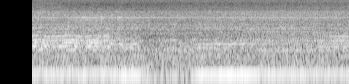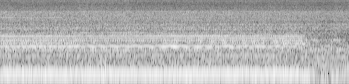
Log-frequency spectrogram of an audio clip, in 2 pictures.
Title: Webasto macht Geräusche / strange noises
